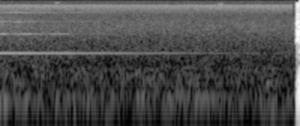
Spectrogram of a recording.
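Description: Near silence: a pause in a man's narration, with only a very faint low hum.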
